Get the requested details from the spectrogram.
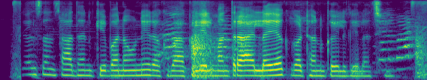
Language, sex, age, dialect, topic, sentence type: Maithili, female, 18-24, Southern/Standard, agriculture, statement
